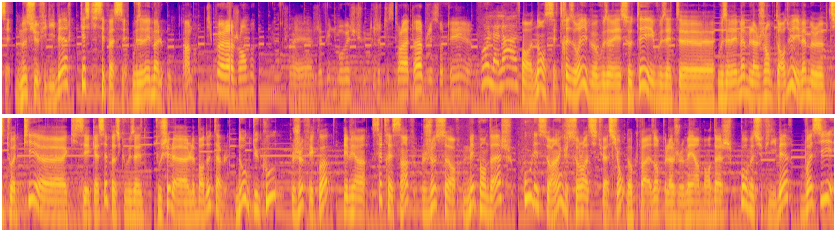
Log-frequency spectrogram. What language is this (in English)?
French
